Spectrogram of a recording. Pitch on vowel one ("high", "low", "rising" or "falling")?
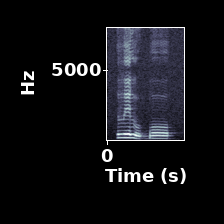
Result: high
